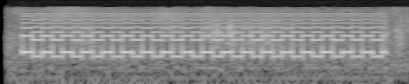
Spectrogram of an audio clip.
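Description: Electronic telephone ringer warbling: a steady, rapid trill between two tones, cutting off abruptly at the end.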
